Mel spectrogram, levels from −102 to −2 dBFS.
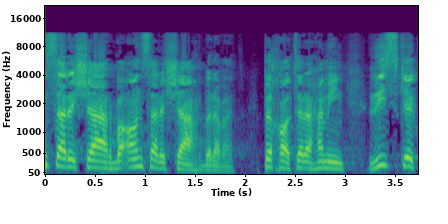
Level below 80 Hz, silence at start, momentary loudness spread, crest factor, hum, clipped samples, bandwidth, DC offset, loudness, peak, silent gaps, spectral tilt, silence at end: -66 dBFS; 0 s; 10 LU; 16 dB; none; under 0.1%; 11.5 kHz; under 0.1%; -24 LUFS; -8 dBFS; none; -3.5 dB/octave; 0 s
